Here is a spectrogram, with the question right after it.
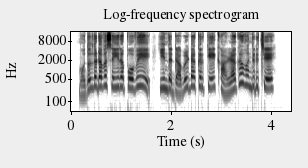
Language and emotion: Tamil, surprised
